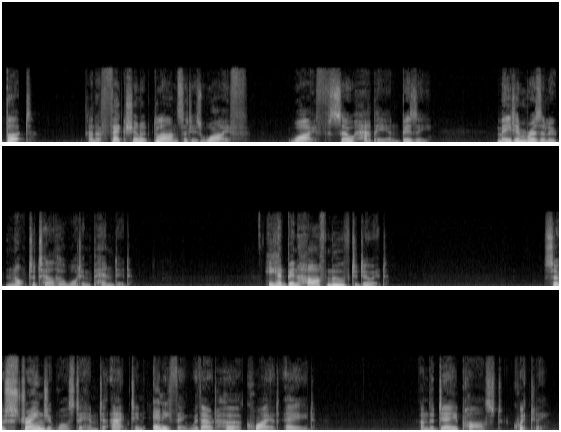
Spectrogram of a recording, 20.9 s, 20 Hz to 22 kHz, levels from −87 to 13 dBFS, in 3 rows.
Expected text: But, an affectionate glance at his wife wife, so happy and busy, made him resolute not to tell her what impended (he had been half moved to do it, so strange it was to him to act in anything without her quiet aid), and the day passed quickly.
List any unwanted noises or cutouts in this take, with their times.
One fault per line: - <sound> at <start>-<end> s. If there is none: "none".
none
